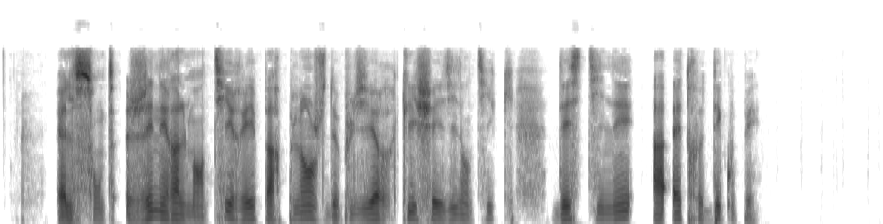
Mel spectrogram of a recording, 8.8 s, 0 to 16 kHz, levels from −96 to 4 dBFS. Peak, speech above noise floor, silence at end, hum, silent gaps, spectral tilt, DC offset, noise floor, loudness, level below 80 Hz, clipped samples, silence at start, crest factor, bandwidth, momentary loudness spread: 0 dBFS; 64 dB; 1.3 s; none; 6.48-6.52 s; -3.5 dB/octave; under 0.1%; -87 dBFS; -21 LUFS; -48 dBFS; under 0.1%; 0.6 s; 24 dB; 7.2 kHz; 18 LU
